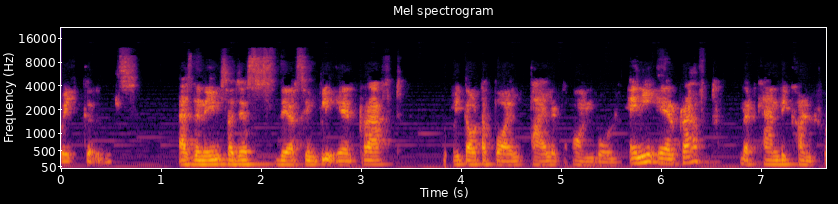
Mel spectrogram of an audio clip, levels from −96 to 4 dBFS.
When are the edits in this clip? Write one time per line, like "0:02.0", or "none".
none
